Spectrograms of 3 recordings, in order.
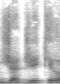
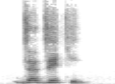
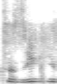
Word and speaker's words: tzatziki: I they usually put tzatziki, like the sauce. – How do you say it? – Tzatziki. – I've been saying it wrong. It's not tzatziki.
